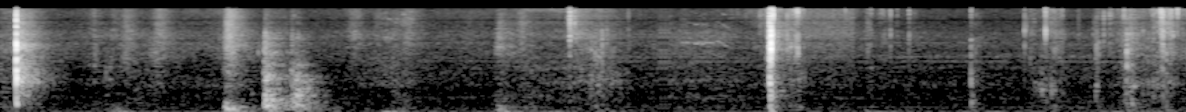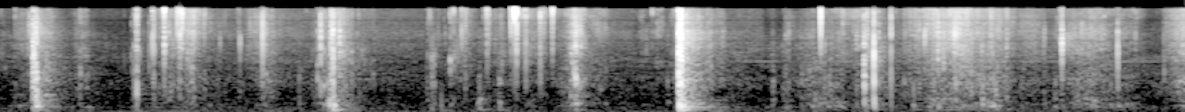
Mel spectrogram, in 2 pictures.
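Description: Hands kneading, stretching and pressing a large mass of slime: irregular sharp wet smacks with crackling and popping in between.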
